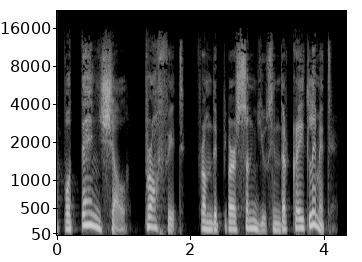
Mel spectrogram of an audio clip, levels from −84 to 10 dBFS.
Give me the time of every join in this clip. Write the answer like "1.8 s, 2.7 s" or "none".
1.1 s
